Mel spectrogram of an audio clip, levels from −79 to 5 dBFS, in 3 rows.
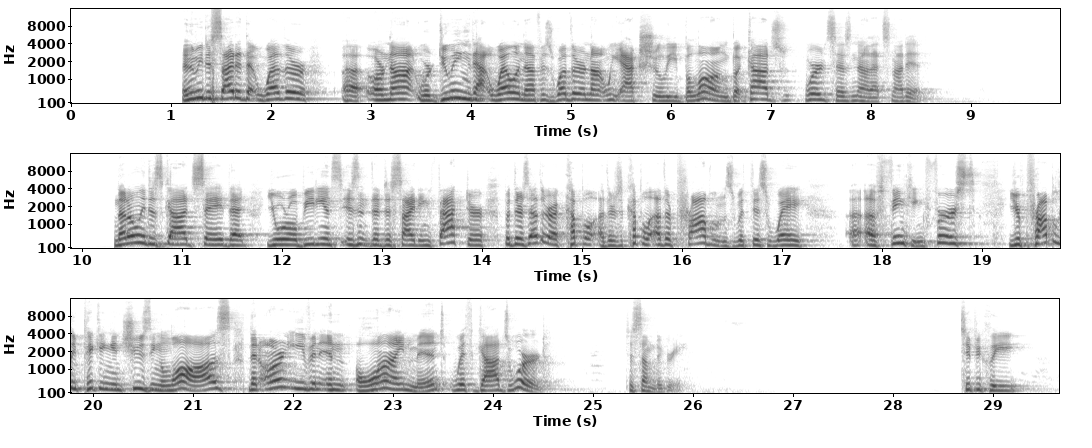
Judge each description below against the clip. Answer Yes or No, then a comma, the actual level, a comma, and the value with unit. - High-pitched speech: Yes, high, 210 Hz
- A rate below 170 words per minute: Yes, average, 160 wpm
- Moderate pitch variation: Yes, average, 4.1 semitones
